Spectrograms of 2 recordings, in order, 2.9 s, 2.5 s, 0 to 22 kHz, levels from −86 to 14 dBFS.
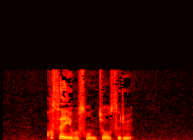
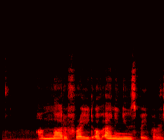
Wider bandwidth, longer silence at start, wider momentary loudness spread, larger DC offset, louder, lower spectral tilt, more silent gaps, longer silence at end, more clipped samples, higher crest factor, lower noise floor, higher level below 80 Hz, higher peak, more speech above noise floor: about the same, 11.5 kHz vs 12 kHz; first, 0.7 s vs 0.55 s; about the same, 11 LU vs 9 LU; neither; first, -22 LUFS vs -33 LUFS; second, -3 dB/octave vs -5 dB/octave; neither; first, 0.9 s vs 0 s; neither; about the same, 20 dB vs 16 dB; about the same, -63 dBFS vs -64 dBFS; about the same, -66 dBFS vs -66 dBFS; first, -4 dBFS vs -18 dBFS; first, 42 dB vs 31 dB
